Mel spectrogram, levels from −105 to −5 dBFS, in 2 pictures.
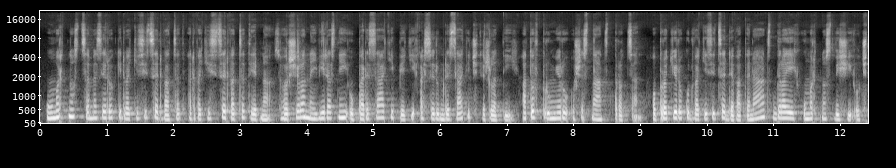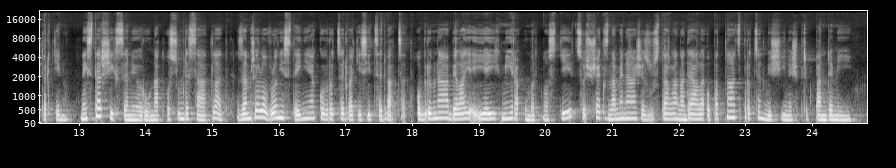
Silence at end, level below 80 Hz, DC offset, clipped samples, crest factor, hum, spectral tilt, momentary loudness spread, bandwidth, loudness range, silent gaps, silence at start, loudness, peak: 0.15 s; -54 dBFS; under 0.1%; under 0.1%; 18 dB; none; -5.5 dB/octave; 6 LU; over 20 kHz; 2 LU; none; 0.1 s; -18 LUFS; 0 dBFS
